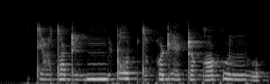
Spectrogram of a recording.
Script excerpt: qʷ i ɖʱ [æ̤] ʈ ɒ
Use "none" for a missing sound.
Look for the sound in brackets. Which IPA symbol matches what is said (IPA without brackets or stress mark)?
æ̤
